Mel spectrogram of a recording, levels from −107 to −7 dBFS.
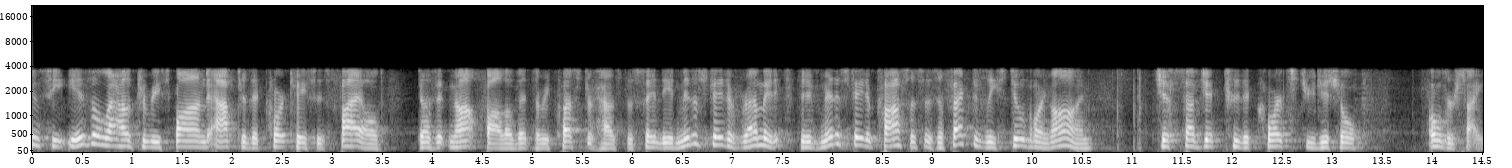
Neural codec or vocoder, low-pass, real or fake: codec, 44.1 kHz, 3.4 kbps, Pupu-Codec; 3.6 kHz; fake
